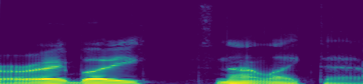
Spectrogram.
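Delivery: usual speaking voice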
